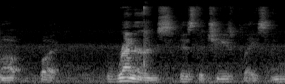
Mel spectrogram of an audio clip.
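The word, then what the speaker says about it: Renard's: It's Renards.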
